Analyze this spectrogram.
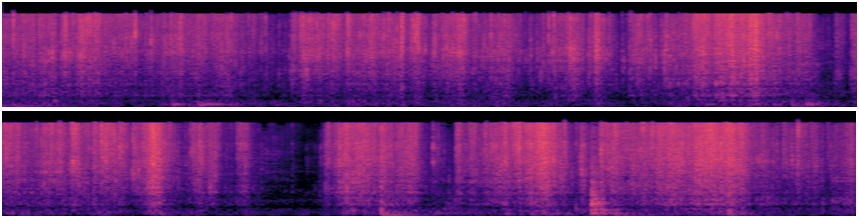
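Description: Clear plastic bag crinkling and rustling as it is handled and pulled off a pair of boxing gloves, with a short lull about two-thirds of the way through.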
